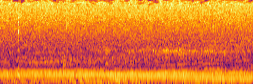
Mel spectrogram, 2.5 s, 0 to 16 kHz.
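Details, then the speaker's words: Atlas C420 model locomotive with massive flywheels, warmed up but not yet run in: a steady electrical buzz and low hum while crawling jerkily. Flywheel load is the suspected cause. Motor buzzing and cogging at low speed. "It's got power. I can hear it buzzing and it's starting to jerk. Okay. So, it's pretty slow, but it's not yet smooth."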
